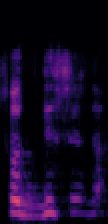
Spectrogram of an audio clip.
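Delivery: very soft, almost swallowed; barely audible. Real, not acted. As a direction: speak so softly it barely carries. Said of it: "your voice is very low for me".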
